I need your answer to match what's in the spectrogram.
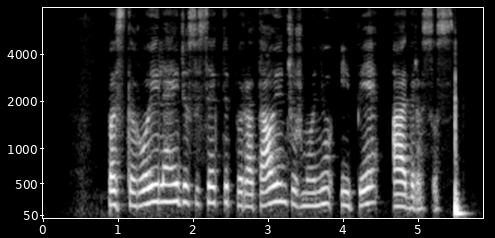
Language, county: Lithuanian, Tauragė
